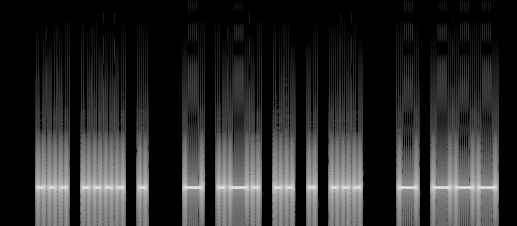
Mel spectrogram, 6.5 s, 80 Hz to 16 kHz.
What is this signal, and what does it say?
Morse code, heard as a keyed tone, about 17 wpm, 700 Hz. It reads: SHE TRIES TO
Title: Easy Phrases 17wpm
